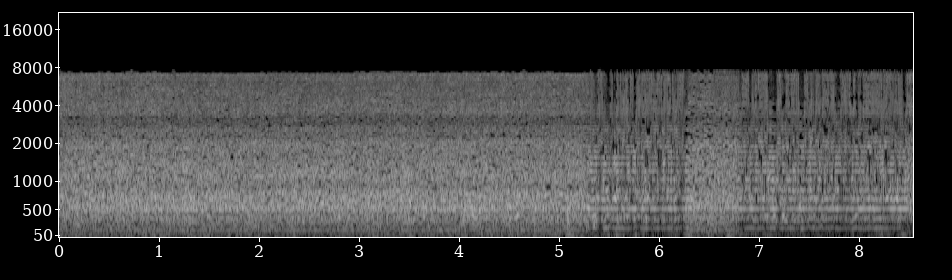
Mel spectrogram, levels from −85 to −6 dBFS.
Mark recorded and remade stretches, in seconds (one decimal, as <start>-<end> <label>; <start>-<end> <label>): 0.0-5.3 recorded; 5.3-6.3 remade; 6.3-6.8 recorded; 6.8-8.5 remade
